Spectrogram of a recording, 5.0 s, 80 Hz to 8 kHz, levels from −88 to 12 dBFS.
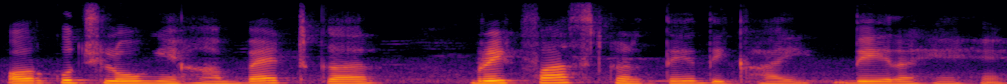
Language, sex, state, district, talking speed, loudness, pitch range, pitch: Hindi, female, Madhya Pradesh, Dhar, 145 wpm, -19 LUFS, 185-215 Hz, 200 Hz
